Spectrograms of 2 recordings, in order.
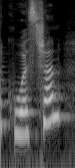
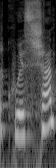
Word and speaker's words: question: معنی سوال است که ما question متاسفانه زیادتر question تلفظ میشه اما تلفظ question اشتباه است باید question تلفظ شوه چرا اما بعض از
